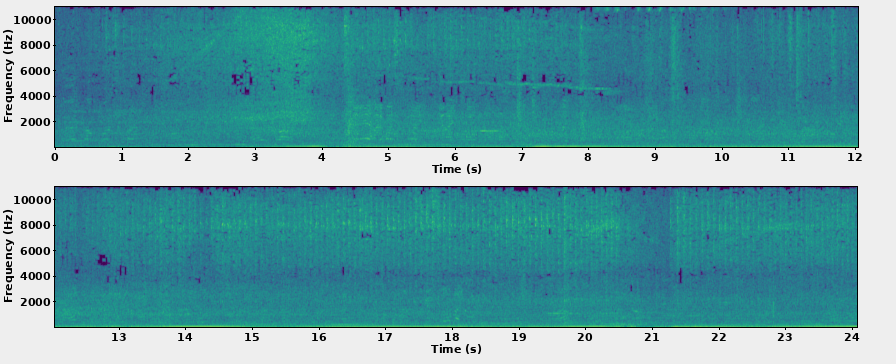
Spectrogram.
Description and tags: City Sidewalk Noise with Passing Refuse Truck
new-york, people, talking, truck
